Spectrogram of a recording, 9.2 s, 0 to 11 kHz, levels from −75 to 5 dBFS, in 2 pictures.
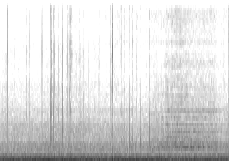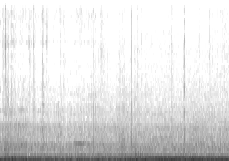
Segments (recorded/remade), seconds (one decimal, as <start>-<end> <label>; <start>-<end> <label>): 0.0-2.1 recorded; 2.1-6.5 remade; 6.5-9.2 recorded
